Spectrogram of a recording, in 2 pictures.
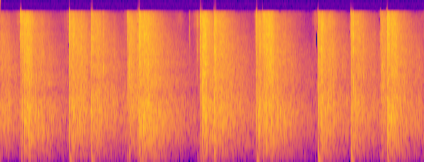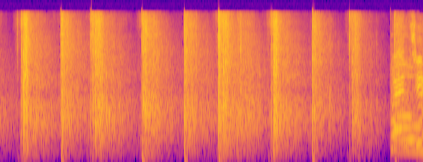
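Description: Swiss festival whips with braided jute-and-flax lashes being cracked in a steady rhythm: a run of sharp cracks, two to three a second, each ringing off briefly.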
